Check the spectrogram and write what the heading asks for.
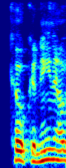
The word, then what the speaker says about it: Coconino: and when we look at um the correct pronunciation by the way of that sandstone in the canyon is the Coconino Sandstone near the top when you look at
